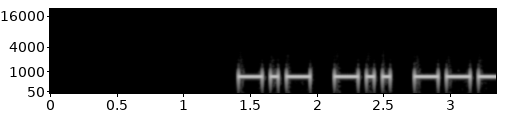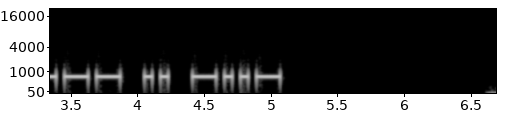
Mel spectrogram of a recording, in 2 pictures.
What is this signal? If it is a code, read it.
Morse code, heard as a keyed tone, about 23 wpm, 700 Hz. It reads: KD0IX
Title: Speed Racing - USA 2x2 Call Signs 20wpm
